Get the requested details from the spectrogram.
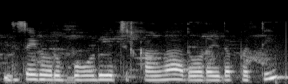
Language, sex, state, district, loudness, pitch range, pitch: Tamil, female, Tamil Nadu, Namakkal, -13 LUFS, 200-225 Hz, 210 Hz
